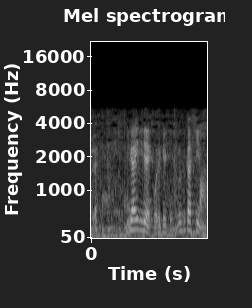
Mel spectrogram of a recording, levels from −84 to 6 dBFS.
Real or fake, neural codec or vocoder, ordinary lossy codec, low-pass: fake; codec, 16 kHz, 4 kbps, FunCodec, trained on LibriTTS, 50 frames a second; MP3, 24 kbps; 5.4 kHz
